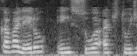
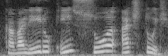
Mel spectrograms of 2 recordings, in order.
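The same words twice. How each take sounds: First: The phrase is spoken quickly. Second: The phrase is spoken slowly and carefully.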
